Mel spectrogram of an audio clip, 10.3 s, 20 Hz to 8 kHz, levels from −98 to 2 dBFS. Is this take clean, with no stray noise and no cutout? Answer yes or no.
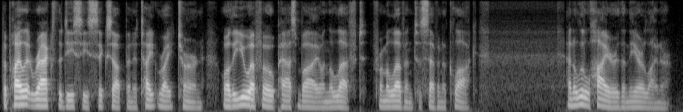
yes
